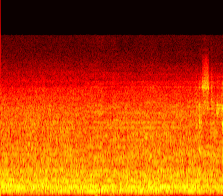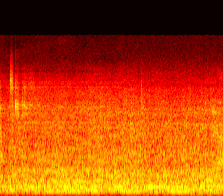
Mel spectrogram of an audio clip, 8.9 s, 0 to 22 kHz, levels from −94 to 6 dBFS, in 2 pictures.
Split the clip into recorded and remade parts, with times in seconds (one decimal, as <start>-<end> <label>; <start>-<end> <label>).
0.0-1.7 recorded; 1.7-6.9 remade; 6.9-8.9 recorded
